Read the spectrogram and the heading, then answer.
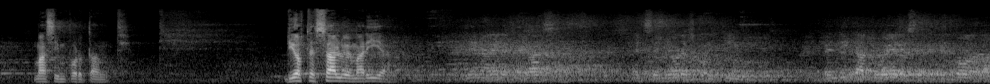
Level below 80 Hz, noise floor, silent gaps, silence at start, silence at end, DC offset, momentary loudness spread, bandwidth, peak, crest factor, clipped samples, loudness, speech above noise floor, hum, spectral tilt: -70 dBFS; -53 dBFS; none; 0 s; 0 s; under 0.1%; 22 LU; 14 kHz; 0 dBFS; 28 dB; under 0.1%; -27 LUFS; 29 dB; none; -2.5 dB/octave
